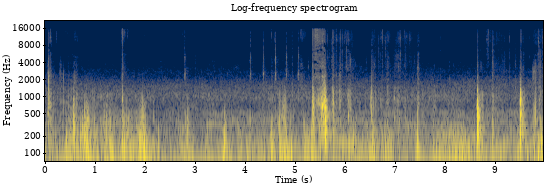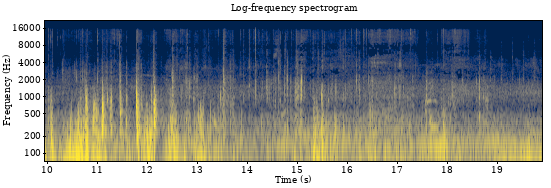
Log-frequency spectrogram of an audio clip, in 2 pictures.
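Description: Hooves crunch and thud on loose gravel.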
